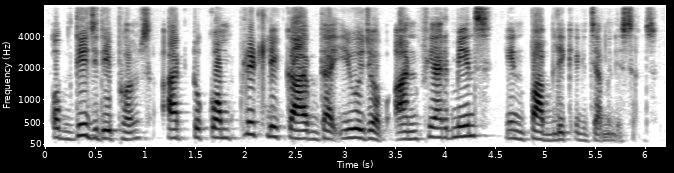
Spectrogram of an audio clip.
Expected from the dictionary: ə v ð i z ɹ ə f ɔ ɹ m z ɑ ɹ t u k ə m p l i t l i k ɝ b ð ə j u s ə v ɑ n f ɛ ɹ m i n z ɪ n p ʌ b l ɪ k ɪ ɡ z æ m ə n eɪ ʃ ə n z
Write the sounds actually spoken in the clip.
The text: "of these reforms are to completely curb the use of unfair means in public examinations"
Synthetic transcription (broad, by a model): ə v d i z ɹ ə p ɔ ɹ m s ɑ ɹ t u k ə m p l i t l i k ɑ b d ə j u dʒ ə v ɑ n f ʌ ɹ m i n s ɪ n p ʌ b l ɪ k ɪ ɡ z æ m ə n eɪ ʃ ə n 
